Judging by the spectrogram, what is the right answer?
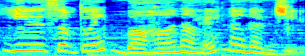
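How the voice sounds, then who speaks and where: A woman's voice: high-pitched, animated, a little slow, mellow, soft background music. Woman playing a jealous, pointed young village wife. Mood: sarcastic, sour. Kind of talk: cartoon moral-story voice acting.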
